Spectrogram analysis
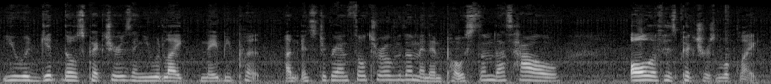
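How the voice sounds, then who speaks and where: A woman's voice: on the low side, steady tone, normal speed, dark tone. A young woman with a scratchy, just-woken-up voice, rambling in a casual vlog while she draws, full of fillers and self-corrections. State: just woke up, tired. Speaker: vlogger.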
